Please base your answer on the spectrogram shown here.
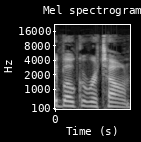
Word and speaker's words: Boca Raton: This is how the locals say it. And they say Boca Raton.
